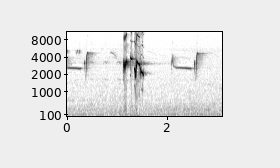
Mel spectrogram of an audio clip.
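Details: Song of a vigorously singing sooty-headed bulbul, used to call wild rivals. A level high whistle sweeps upward, then one loud gurgling burst follows. Another whistle with an upsweep closes the clip.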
